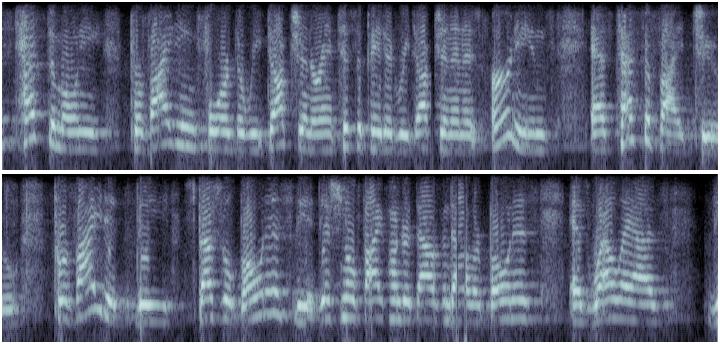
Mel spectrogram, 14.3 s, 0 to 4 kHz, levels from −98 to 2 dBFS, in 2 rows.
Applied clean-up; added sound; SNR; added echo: none; none; none; none.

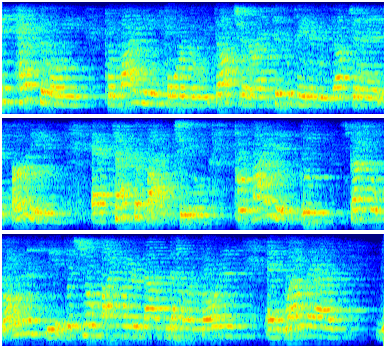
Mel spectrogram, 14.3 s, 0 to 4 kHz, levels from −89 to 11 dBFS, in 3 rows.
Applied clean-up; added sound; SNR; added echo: none; none; none; reverberation time 1.1 s.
